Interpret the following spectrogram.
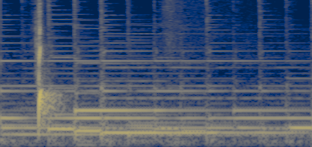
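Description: Background music of soft held notes that shift pitch a few times. About a quarter second in, a short rising pop sound effect plays over the music.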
